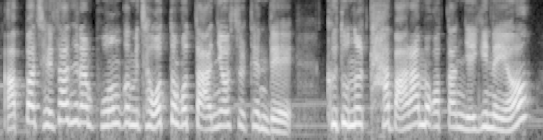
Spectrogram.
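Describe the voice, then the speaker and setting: A woman's voice: high-pitched, a little fast, a bit bright, soft background music. A woman voicing a cold, resentful grown son who answers in a clipped, icy way.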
